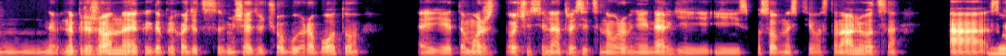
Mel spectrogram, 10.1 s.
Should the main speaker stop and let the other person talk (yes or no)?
no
